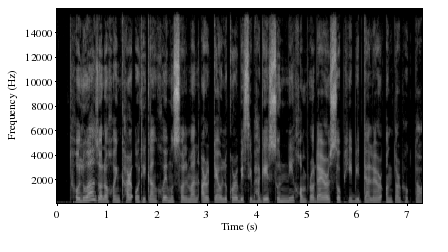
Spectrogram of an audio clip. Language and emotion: Assamese, neutral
